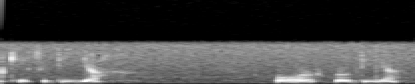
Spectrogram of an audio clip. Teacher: when you encounter double L's, it sounds like ya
